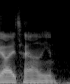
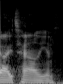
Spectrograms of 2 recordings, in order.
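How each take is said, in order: First: Italian said eye-TAL-yan; Italian with a long eye at the start; Italian said the joking way; eye-talian. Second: Italian with a short i, ih-TAL-yan; Italian starting ih, not eye; Italian said the proper way. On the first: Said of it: "I say Italian". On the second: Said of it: "I don't say Italian". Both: Shown as a demonstration.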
